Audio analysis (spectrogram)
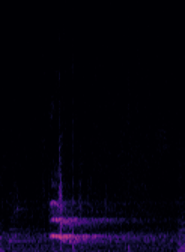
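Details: In the Nagarhole Kabini forest, a chital (spotted deer) gives a single sharp, shrill, bark-like alarm call that quickly fades, near a man-made water body; the deer kept sounding alarm calls during a jungle drive.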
